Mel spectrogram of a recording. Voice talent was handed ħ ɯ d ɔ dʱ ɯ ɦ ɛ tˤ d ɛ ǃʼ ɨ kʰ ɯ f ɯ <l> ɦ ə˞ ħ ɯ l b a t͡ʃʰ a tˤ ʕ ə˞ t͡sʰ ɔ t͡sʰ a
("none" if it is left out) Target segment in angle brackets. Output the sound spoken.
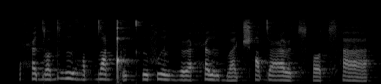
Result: l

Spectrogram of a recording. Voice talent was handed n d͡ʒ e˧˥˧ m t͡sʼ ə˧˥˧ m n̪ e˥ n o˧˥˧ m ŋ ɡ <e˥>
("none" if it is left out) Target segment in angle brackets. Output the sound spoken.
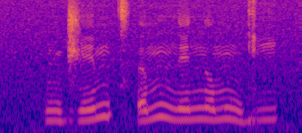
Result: i˥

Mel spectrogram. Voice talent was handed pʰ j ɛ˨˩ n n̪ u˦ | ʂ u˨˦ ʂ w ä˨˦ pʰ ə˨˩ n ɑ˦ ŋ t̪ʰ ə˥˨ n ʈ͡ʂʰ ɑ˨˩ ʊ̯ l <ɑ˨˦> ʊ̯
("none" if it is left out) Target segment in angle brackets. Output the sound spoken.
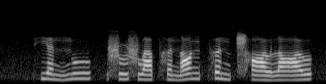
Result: ɑ˨˦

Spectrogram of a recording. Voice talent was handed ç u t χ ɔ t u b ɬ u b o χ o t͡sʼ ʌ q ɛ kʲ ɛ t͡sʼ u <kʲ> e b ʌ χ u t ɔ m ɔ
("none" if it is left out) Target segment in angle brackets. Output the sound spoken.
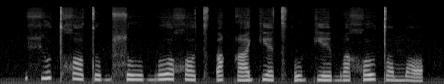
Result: kʲ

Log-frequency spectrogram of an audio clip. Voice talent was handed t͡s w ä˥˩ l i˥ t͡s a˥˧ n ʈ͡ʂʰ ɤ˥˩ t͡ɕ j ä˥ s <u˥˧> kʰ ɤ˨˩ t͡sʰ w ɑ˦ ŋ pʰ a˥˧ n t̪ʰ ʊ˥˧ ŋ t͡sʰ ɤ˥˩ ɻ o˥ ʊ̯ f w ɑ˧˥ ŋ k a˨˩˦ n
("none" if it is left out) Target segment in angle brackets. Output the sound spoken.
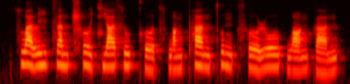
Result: u˥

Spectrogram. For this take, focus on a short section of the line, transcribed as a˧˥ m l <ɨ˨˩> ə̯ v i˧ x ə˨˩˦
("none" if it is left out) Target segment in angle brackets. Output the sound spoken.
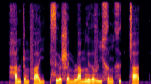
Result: ɨ˧˥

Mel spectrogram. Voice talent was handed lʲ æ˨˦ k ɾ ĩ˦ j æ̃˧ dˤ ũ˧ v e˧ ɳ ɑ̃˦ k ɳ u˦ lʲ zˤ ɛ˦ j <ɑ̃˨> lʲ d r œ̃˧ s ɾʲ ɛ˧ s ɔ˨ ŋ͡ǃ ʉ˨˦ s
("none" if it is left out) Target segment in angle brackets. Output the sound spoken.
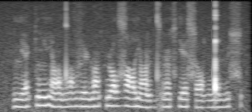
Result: ɑ̃˨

